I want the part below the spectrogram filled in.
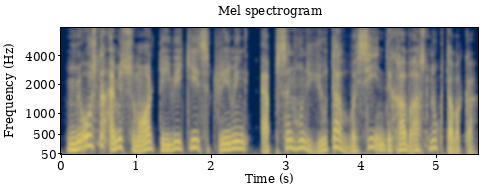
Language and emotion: Kashmiri, surprised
